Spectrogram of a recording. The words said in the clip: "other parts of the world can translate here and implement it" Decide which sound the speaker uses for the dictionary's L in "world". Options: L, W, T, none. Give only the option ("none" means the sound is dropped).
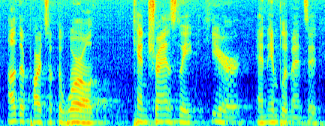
L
